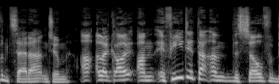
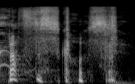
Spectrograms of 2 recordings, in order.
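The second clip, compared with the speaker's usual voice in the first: slow, higher words lost in laughter; helpless laughing; 7 semitones higher, much slower than usual. Real, not acted. Co-host appalled by the innuendo, laughing helplessly. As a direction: squeeze it out while cracking up.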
